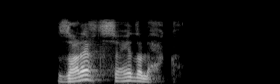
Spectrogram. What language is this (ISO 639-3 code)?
kab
